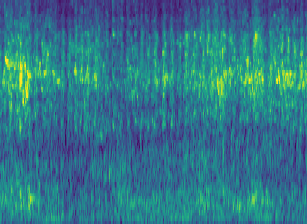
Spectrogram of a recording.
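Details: Several colourful budgerigar chicks together in one nest within a breeding colony, giving a continuous raspy, high-pitched squeaking chatter that swells and fades slightly without pause over about three seconds, with no other clear sounds.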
